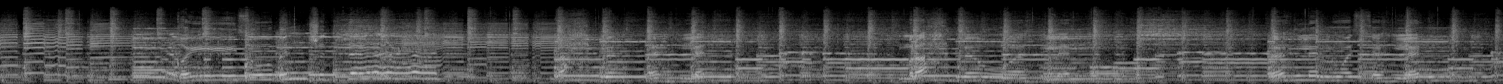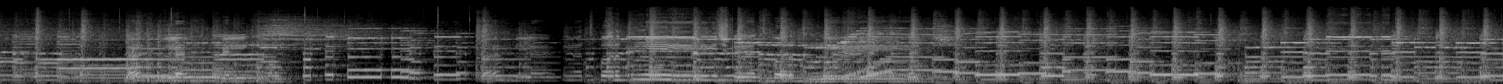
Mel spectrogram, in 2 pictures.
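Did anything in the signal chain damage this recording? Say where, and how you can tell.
No, nothing in the signal chain damaged this audio.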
